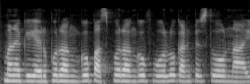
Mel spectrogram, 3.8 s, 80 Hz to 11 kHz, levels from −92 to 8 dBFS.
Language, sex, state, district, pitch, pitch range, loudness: Telugu, female, Telangana, Hyderabad, 210 Hz, 205-215 Hz, -16 LUFS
